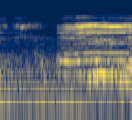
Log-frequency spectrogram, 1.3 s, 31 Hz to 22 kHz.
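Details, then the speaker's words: Crying neonate with high-pitched, harsh noise on breathing in: inspiratory stridor beginning at birth or within 24 hours, presented in a paediatric stridor teaching case. "Este es un estridor inspiratorio que comienza en el nacimiento no 24 horas el nacimiento"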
